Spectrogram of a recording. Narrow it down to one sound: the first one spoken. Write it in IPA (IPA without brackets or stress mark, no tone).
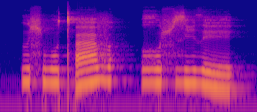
ɯ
